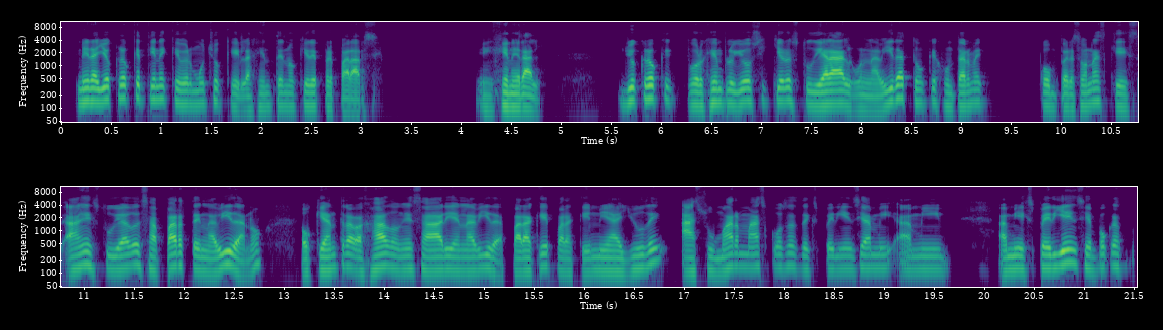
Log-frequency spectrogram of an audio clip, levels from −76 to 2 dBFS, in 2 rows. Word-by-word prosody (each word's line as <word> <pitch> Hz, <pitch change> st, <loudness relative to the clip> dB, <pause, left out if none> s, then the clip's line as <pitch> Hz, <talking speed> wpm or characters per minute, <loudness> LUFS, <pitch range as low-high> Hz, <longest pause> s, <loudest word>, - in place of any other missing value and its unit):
Mira, 150 Hz, +1 st, +5 dB
yo 160 Hz, +3 st, +3 dB
creo 175 Hz, -1 st, 0 dB
que 185 Hz, -, +1 dB
tiene 165 Hz, -1 st, -2 dB
que 145 Hz, -, -3 dB
ver 130 Hz, -1 st, 0 dB
mucho 130 Hz, +3 st, -6 dB
que 110 Hz, -3 st, -4 dB
la 95 Hz, 0 st, -1 dB
gente 110 Hz, +3 st, -7 dB
no 110 Hz, -1 st, -7 dB
quiere 115 Hz, -2 st, -1 dB
prepararse, -, -, -1 dB, 0.9 s
en 100 Hz, -1 st, -10 dB
general. 110 Hz, -8 st, +3 dB, 0.7 s
Yo 150 Hz, +4 st, -1 dB
creo 170 Hz, 0 st, +3 dB
que, 160 Hz, -, -9 dB
por 125 Hz, -4 st, -2 dB
ejemplo, 135 Hz, +2 st, -1 dB
yo 145 Hz, +4 st, +2 dB
si 145 Hz, +1 st, -16 dB
quiero 150 Hz, +2 st, +1 dB
estudiar 125 Hz, -2 st, +3 dB
algo 130 Hz, -5 st, +6 dB
en 100 Hz, -, -5 dB
la 95 Hz, 0 st, -3 dB
vida, 145 Hz, -, +3 dB
tengo 140 Hz, -7 st, -8 dB
que 145 Hz, -, -6 dB
juntarme 125 Hz, +2 st, -2 dB, 0.5 s
con 115 Hz, -3 st, -3 dB
personas 115 Hz, +7 st, -2 dB
que 110 Hz, -2 st, -3 dB
han 130 Hz, +4 st, +2 dB
estudiado 135 Hz, -1 st, 0 dB
esa 130 Hz, -6 st, -2 dB
parte 140 Hz, 0 st, +4 dB
en 120 Hz, -, -1 dB
la 110 Hz, -, 0 dB
vida, 165 Hz, -, +4 dB
¿no?, 165 Hz, +2 st, -7 dB, 0.3 s
o 105 Hz, -1 st, -2 dB
que 125 Hz, -, +3 dB
han 125 Hz, +2 st, +1 dB
trabajado 135 Hz, 0 st, +3 dB
en 125 Hz, -, -5 dB
esa 120 Hz, -1 st, +3 dB
área 120 Hz, +1 st, +3 dB
en 120 Hz, -, -4 dB
la 120 Hz, 0 st, +2 dB
vida. 130 Hz, +1 st, -3 dB
¿Para 115 Hz, 0 st, +4 dB
qué? 145 Hz, +1 st, -3 dB
Para 115 Hz, -4 st, -3 dB
que 110 Hz, +1 st, -6 dB
me 115 Hz, 0 st, -2 dB
ayude 130 Hz, -, -2 dB
a 115 Hz, 0 st, +4 dB
sumar 120 Hz, +5 st, -1 dB
más 140 Hz, 0 st, -2 dB
cosas 140 Hz, 0 st, -7 dB
de 130 Hz, -, -4 dB
experiencia 125 Hz, +1 st, -4 dB
a -, -, -3 dB
mi 135 Hz, 0 st, -7 dB
a -, -, -2 dB
mi 125 Hz, 0 st, -7 dB, 0.5 s
a 115 Hz, -, 0 dB
mi 130 Hz, +2 st, -1 dB
experiencia, 140 Hz, +5 st, +2 dB
en 125 Hz, -, -6 dB
pocas 140 Hz, 0 st, -4 dB
130 Hz, 205 wpm, -24 LUFS, 115-145 Hz, 0.9 s, algo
